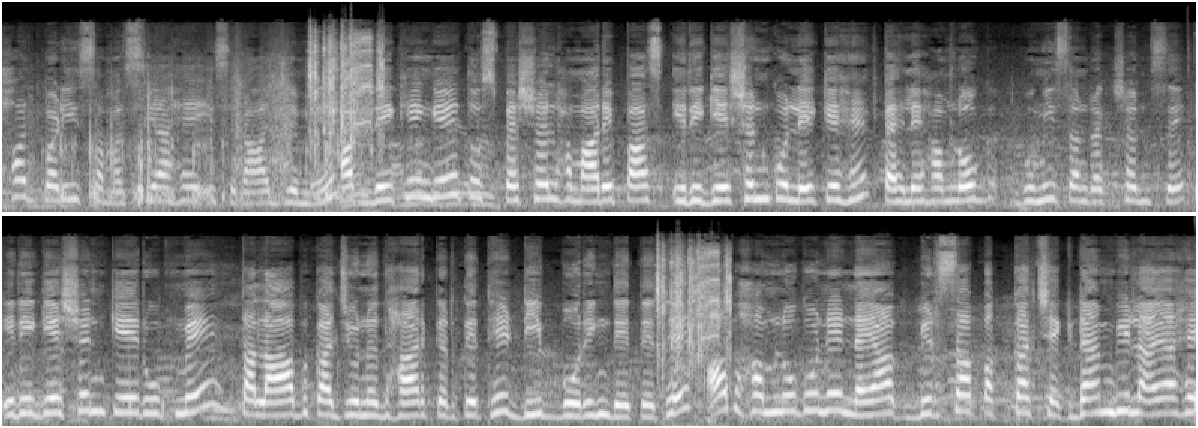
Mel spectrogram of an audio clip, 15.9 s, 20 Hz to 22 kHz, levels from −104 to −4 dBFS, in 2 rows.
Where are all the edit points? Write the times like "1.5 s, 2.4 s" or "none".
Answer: 2.3 s, 7.9 s, 12.6 s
